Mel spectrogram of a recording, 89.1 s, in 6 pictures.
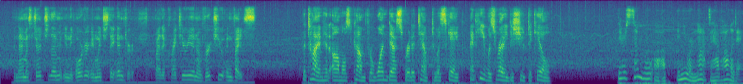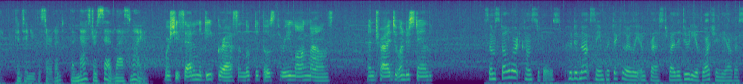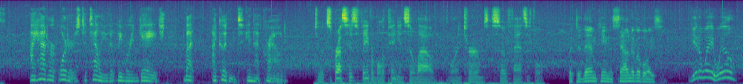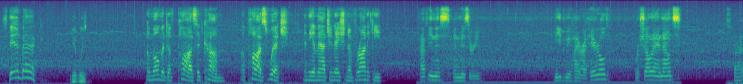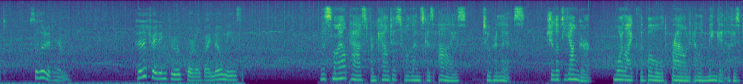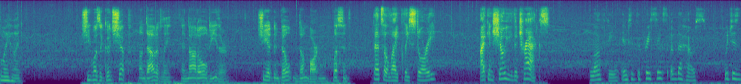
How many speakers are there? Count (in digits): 8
